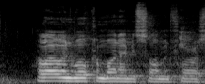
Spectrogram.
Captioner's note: foreign language spoken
